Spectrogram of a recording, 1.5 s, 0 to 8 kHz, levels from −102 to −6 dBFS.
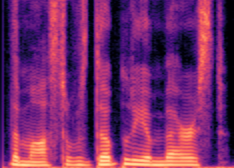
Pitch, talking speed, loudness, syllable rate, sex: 170 Hz, 205 wpm, -17 LUFS, 7.1 syllables/s, female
